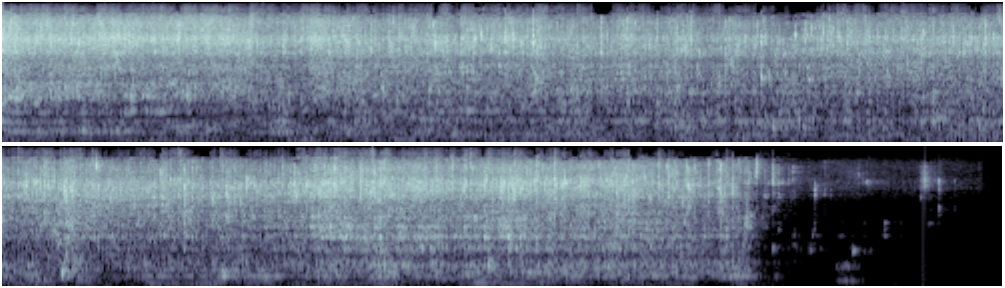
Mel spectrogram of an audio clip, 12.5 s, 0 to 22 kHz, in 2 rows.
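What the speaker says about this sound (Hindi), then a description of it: "अब हम एक बड़ा पतीला लेंगे। 3 लीटर हम इसमें दूध ऐड करेंगे।" Three liters of milk pour into a large cooking pot for creamy rice kheer, a loud continuous gushing stream that runs steadily for about ten seconds before tapering off and stopping.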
